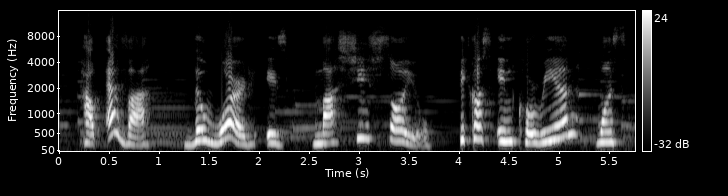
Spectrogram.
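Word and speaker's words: 맛있어요: It says Masisoyo. That's how that word is pronounced, based on the romanization that you're seeing on the screen, right? However, the word is Mashisoyo, because in Korean, one's S, which is known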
